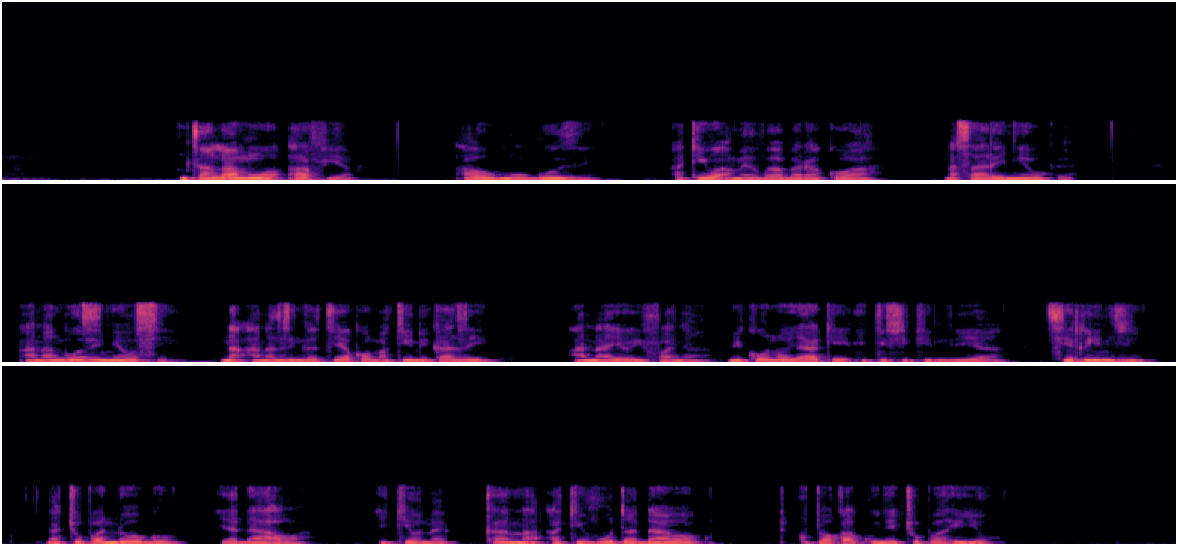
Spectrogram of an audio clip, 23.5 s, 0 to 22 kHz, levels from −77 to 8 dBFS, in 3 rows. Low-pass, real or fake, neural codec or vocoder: 7.2 kHz; fake; codec, 16 kHz, 4 kbps, X-Codec, HuBERT features, trained on balanced general audio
